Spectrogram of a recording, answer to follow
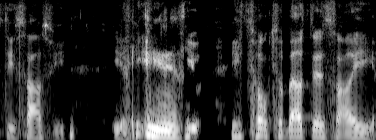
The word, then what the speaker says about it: Disasi: He said it's like when you say Disai, it's Disasi.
